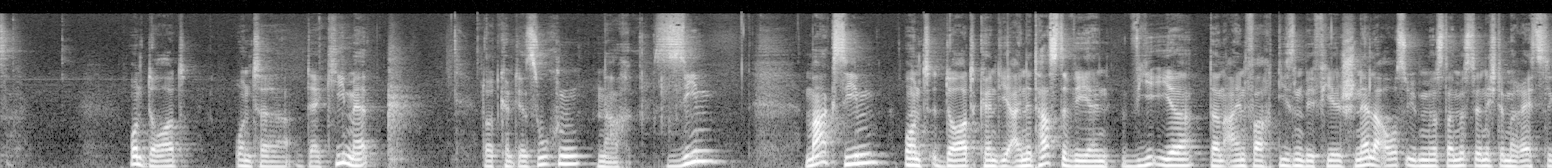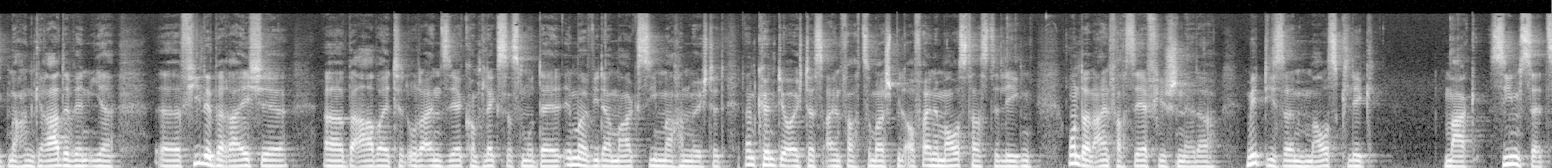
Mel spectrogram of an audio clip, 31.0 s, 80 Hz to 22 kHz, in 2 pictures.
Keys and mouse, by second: 25.6 click, 26.0 middle click, 27.3 ctrl+click, 30.5 middle click.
